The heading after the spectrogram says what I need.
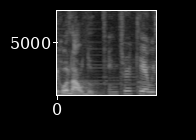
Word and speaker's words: Ronaldo: Italy we say Ronaldo it's fun cuz you don't pronounce the r you're honalo so why don't why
